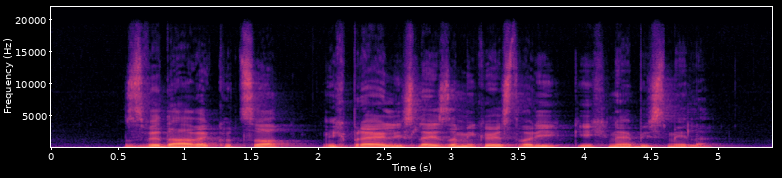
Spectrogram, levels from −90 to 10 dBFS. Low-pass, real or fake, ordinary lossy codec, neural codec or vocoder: 19.8 kHz; fake; none; vocoder, 48 kHz, 128 mel bands, Vocos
